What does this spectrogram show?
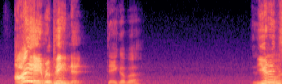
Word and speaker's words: Dagobah: Dagobah?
